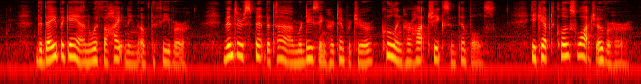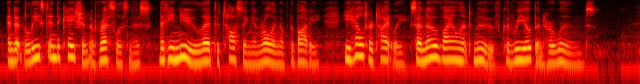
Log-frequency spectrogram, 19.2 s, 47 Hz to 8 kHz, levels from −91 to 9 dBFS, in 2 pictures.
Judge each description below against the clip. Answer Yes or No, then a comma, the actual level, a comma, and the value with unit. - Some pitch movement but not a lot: Yes, average, 4.4 semitones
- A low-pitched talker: No, high, 195 Hz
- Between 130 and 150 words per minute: No, average, 180 wpm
